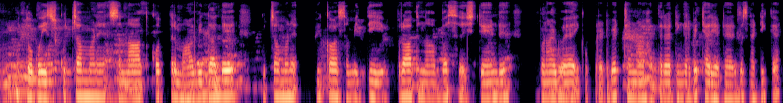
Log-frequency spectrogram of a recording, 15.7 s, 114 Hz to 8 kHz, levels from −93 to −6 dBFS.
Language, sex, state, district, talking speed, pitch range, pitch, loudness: Marwari, male, Rajasthan, Nagaur, 95 wpm, 135-145 Hz, 140 Hz, -23 LUFS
